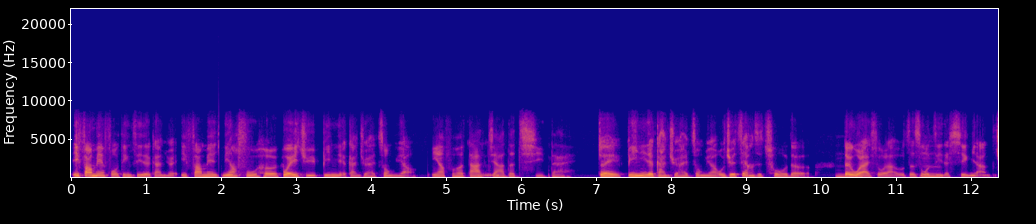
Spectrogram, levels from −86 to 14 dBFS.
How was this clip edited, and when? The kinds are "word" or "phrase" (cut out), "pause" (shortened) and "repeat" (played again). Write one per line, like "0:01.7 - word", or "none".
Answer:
none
